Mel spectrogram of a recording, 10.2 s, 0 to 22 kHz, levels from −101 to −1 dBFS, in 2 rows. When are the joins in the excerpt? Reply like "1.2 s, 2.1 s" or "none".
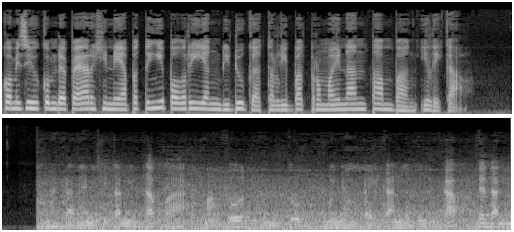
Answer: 1.3 s, 6.1 s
